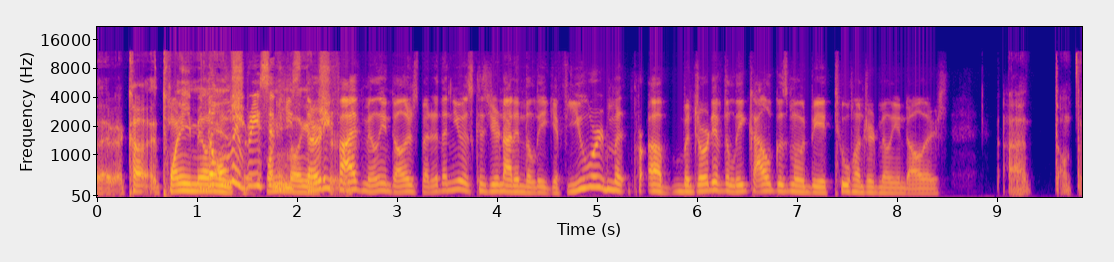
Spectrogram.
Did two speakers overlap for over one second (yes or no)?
yes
